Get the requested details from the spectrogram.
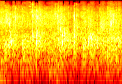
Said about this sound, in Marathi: त्याच्यासाठी एकदा जोरदार आपण टाळ्या वाजूया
